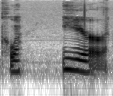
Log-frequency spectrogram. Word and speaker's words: clear: Now remember, EA can make several different sounds. This is actually going to make a long E sound. Clear.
